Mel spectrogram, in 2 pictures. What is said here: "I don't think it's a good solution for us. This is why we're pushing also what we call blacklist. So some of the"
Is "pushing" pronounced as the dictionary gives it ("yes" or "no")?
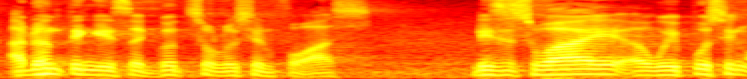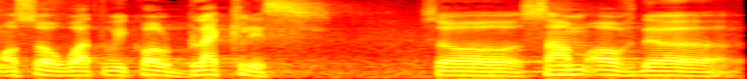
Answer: no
